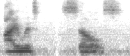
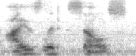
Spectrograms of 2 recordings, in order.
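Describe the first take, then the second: First: The s in islet is silent. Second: The s in islet is pronounced. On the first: The speaker calls it right. "It's actually pronounced islets" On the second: The speaker calls it wrong. "I'm mispronouncing it just to let you know how it's spelled"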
